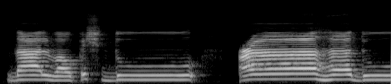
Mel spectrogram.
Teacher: دال واو پیش دو جو ہے یہ واو مدہ ہے۔ یاد رکھیں جب بھی واو ساکن سے پہلے پیش آ جائے تو یہ ہوگا واو مدہ، اس کو ہم ایک الف کی مقدار میں کھینچ کر ادا کریں گے۔ عین کو حلق کے درمیان سے ادا کریں گے، ہاں کو سینے والی طرف والے حلق سے ادا کریں گے، ٹھیک ہے؟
